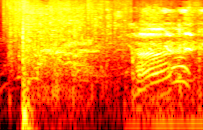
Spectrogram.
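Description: A sharp crash like breaking glass about a quarter second in, with a short noisy tail. It is a comedy crash effect laid over powder being thrown in a man's face. About a second later comes a man's yell with wavering pitch.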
